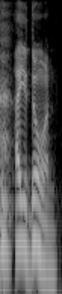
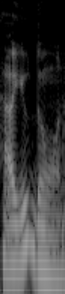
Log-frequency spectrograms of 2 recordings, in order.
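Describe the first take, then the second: First: The voice is gruff, like a tough guy. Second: The voice is drawn out, like flirting. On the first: It is how a mobster greets someone. "That's mobster" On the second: It is a flirtatious pickup line. "Joey from Friends goes"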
